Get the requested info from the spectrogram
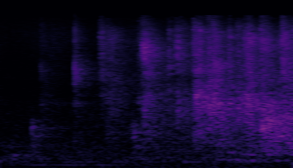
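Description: Audience applause starting with a few scattered claps and swelling into dense clapping that grows much louder over the second half.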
